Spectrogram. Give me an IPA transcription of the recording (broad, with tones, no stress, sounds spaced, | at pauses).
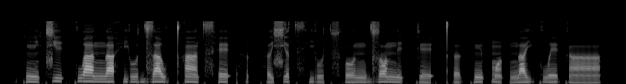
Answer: k ĩ˨˩ t͡ɕ i˦ ʔ k w a˥˧ n̪ a˥˧ h j u˧ d͡z a˥˧ w t̪ʰ ã˥˧ t͡sʰ e˦ ʔ h ə˨ k̚ h ə˨˩ ɕ ə˥˧ t͡sʰ j u˨˩ t͡sʰ o˧ n d͡z ɔ˥˧ n i˨ ʔ k e˨ ʔ t̪ʰ ə˨˩ k ĩ˦ p̚ ɔ̃˨ t̚ n̪ a˥˧ j k w e˦ k ã˧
